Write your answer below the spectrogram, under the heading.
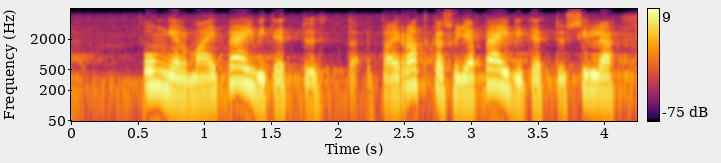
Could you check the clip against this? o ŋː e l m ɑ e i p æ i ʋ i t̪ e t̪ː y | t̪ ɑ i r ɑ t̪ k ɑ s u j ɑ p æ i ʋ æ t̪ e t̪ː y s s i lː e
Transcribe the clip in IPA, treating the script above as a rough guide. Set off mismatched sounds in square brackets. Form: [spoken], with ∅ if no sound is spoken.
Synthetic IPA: o ŋː e l m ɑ e i p æ i ʋ i t̪ e t̪ː y | t̪ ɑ i r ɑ t̪ k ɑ s u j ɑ p æ i ʋ [i] t̪ e t̪ː y s s i lː [æ]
